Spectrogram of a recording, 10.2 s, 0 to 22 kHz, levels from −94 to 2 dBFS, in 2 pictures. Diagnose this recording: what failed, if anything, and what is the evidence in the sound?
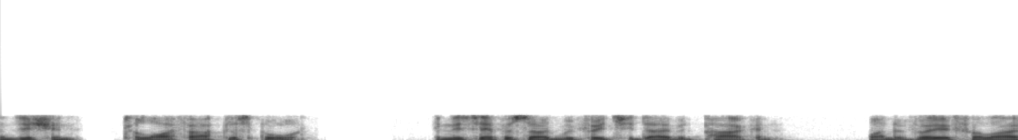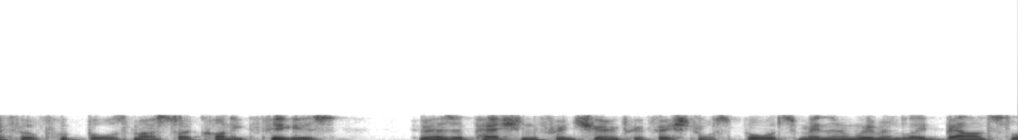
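AMR narrowband mobile codec damage throughout the speech: nothing passes above 4 kHz, and the buzzy, synthetic pulse-driven vocal-tract model points to a low mode near 8 kbps.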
